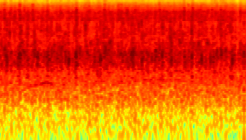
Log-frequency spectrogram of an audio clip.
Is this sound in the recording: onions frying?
no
